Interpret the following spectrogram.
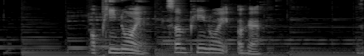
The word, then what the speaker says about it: Pinoy: Oh, Pinoy.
